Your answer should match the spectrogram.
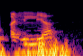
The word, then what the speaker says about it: अहल्या: अहल्या, यह आपका व्याकरण की दृष्टि से और बोलने के दृष्टिकोण से दोनों ओर से जो है शुद्ध है। तो आपका सही शुद्ध उच्चारण वाला अर्थ होगा अहल्या। अहिल्या शब्द आपका गलत होता है, ध्यान दीजिएगा।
